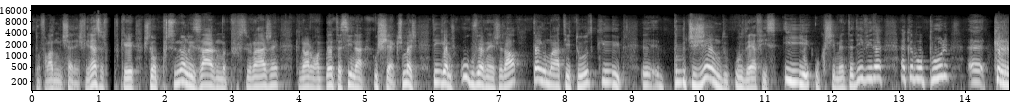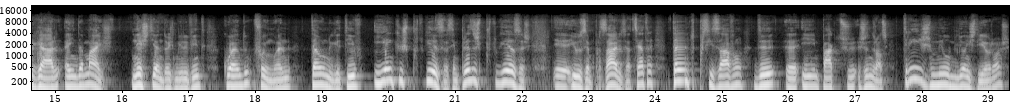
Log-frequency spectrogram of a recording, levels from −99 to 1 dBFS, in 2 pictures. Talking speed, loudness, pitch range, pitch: 155 wpm, -18 LUFS, 125-175 Hz, 150 Hz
